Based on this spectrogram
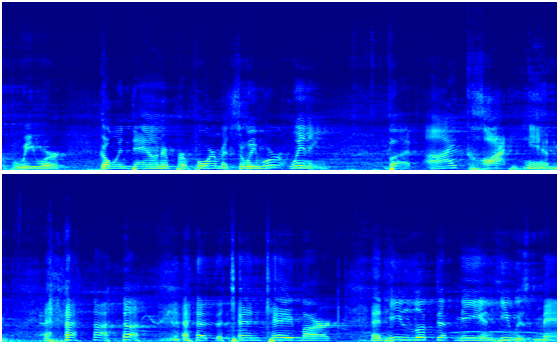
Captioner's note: laughter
